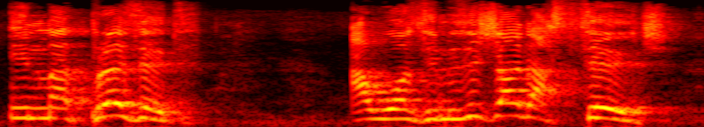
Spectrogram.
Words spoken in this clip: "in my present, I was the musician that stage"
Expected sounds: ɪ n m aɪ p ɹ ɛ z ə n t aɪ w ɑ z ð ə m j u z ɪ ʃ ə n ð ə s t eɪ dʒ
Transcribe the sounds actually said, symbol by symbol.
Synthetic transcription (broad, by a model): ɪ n m aɪ p ɹ ɛ z ə n t aɪ w ɑ z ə m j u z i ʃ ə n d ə s t eɪ dʒ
